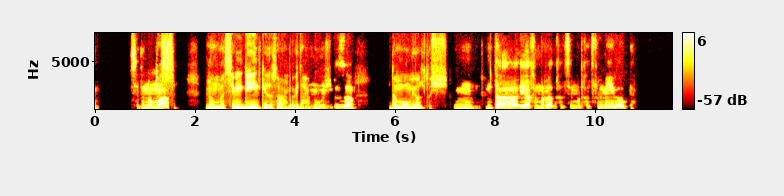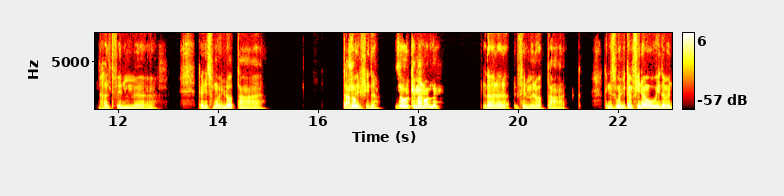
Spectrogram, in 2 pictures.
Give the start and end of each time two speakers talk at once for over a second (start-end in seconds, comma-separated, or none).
none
